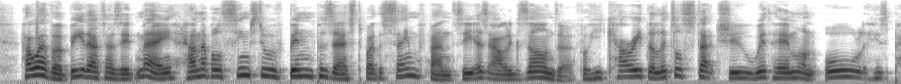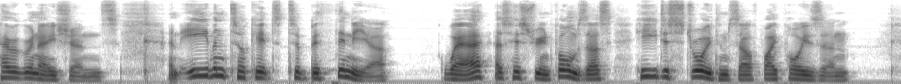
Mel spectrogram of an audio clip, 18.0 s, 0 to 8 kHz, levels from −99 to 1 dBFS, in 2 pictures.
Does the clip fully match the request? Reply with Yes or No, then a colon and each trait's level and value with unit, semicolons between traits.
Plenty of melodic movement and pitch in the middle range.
Yes: wide, 6.2 semitones; medium, 150 Hz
